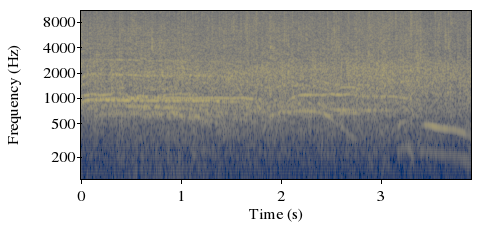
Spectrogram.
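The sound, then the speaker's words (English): A Festival Fringe audience at a recording of Just a Minute at the Pleasance in Edinburgh bursts into steady, loud applause with cheering and whoops rising above the clapping, sustained without a break throughout. “before us we have a really hyped-up Fringe audience ready to cheer us”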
